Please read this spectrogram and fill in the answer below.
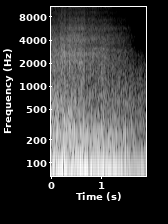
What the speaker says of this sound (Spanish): Esa explosión produjo una nube blanca que muchas personas aseguraban era tóxica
